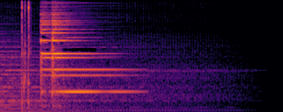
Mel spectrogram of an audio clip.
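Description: Subscribe-button sound effect: two quick mouse clicks, then a bell ding that rings out and fades over about a second and a half.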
